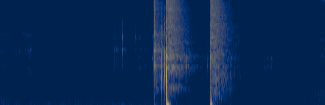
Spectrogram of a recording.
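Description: Plastic case of a quartz clock movement being snapped shut: two sharp clicks about half a second apart, a little after halfway, with a few faint plastic ticks just before them.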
